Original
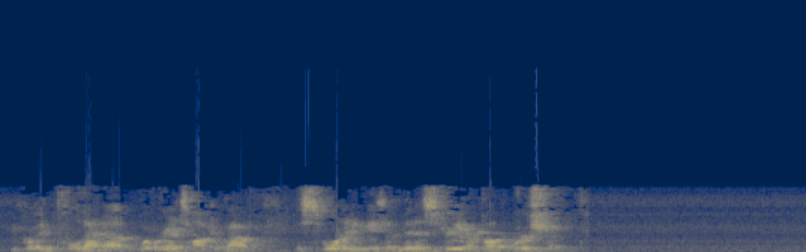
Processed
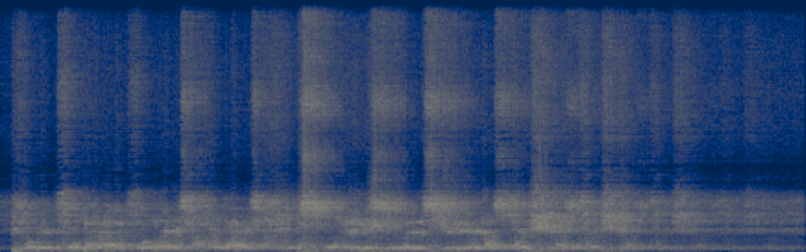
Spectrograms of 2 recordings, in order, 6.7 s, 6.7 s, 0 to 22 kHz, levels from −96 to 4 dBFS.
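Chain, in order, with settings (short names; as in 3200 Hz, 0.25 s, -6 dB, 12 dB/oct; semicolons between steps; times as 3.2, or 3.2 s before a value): median filter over 5 samples; compressor 16:1, threshold -40 dBFS, peak gain reduction 17.5 dB; gate -53 dBFS, range -8 dB; tilt +4 dB/oct; fixed phaser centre 2800 Hz, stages 4; feedback echo 0.587 s, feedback 40%, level -5.5 dB; tube stage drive 29 dB, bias 0.75; formant-preserving pitch shift +11.5 st; non-linear reverb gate 0.25 s falling, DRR 2 dB; wavefolder -37 dBFS; limiter -42.5 dBFS, peak gain reduction 5.5 dB; gain +11 dB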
